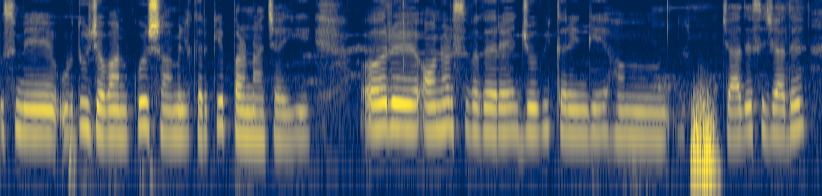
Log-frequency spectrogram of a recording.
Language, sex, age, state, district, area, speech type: Urdu, female, 18-30, Bihar, Madhubani, rural, spontaneous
